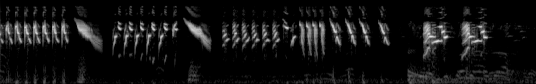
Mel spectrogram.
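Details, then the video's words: European goldfinch in the Algerian song styles tiwawati, galoubi and serfati: quick chains of high chirps, sweeping slurred notes and ticking trills, ending in a few louder separate chirps. "مقنين طيواواطي قالوبي و سرفاتي"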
